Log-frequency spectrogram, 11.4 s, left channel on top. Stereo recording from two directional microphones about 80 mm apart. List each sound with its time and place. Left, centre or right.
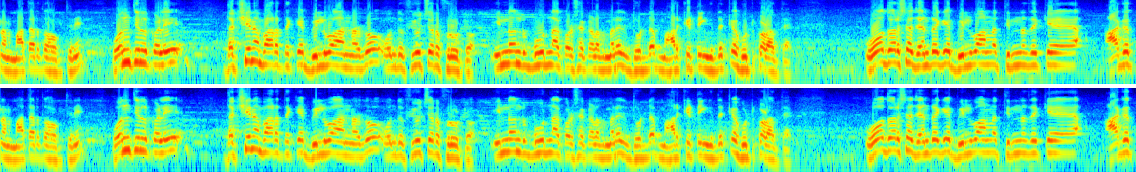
0.0 s speech: left
0.3 s a man's voice: left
